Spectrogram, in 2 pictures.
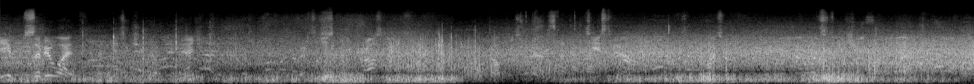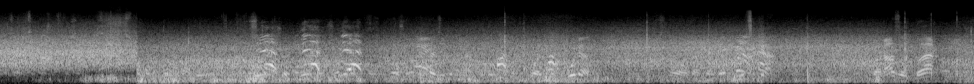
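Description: Young men shout to each other across an outdoor sports pitch, far off.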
